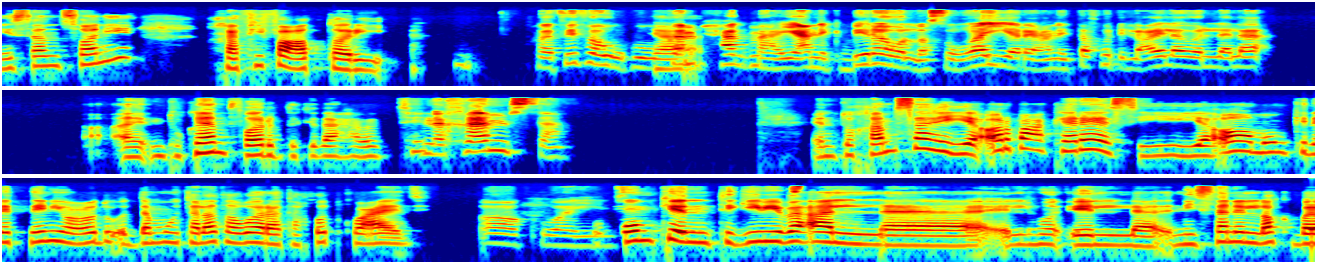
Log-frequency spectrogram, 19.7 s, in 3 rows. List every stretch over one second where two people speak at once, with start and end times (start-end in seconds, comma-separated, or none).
none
